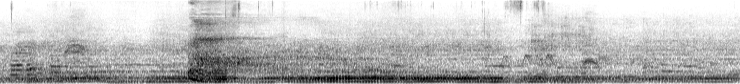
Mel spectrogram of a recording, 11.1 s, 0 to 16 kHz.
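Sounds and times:
faint street background: 0.0 - 11.1
moped engine droning: 0.0 - 11.1.

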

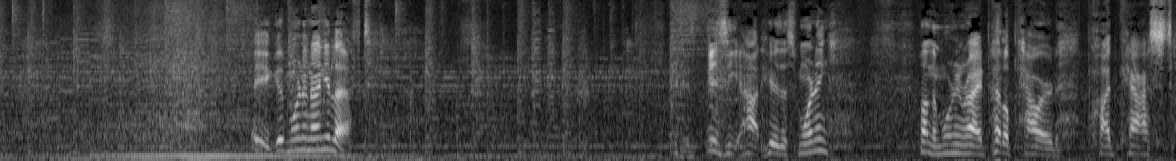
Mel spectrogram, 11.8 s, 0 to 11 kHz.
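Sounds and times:
go-kart engine driving toward a cyclist: 0.0 - 8.8
speech: 2.6 - 3.7, 6.9 - 8.5, 9.2 - 11.7.

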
